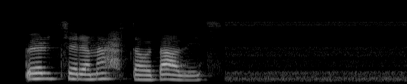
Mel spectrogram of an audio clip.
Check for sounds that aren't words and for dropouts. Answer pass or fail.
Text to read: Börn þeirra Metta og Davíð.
pass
